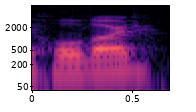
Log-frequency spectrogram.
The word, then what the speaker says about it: Haavard: I pronounce it right if I say hovard is that better yeah hovard is hovard is pretty close yeah there you go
